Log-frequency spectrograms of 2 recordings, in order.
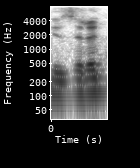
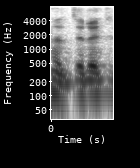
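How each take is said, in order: First: حزرج said with a short i after the first consonant, "khizraj"; wrong first vowel. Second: حزرج said with a short a after the first consonant, "khazraj"; correct first vowel. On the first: Teacher showing the mistaken reading, حزرج pronounced "khizraj". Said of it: "زیر زبر کا فرق". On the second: Teacher correcting how the word is read, حزرج pronounced "khazraj". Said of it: "لفظ پڑھا جاتا ہے". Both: Shown as a demonstration.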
